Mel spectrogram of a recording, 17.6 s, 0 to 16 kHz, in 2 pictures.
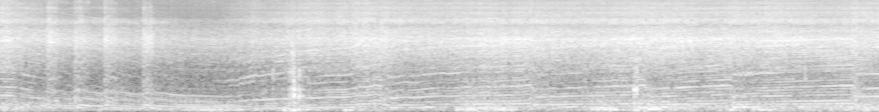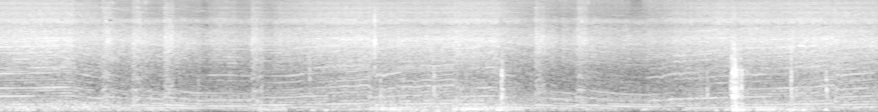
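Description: An F1 race car engine in F1 2020 on the Russia circuit, its high whine rising and falling through repeated gear changes and revs, loud and close throughout with no speech over it.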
